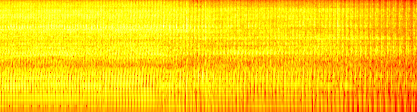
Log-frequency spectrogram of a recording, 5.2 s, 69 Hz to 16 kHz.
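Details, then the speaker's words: Qualcast 35S cylinder mower with Kawasaki engine after the roller drive and cylinder fix: engine note wavers and sags with a slight hunt, not revving as high as it should and not idling; a service is planned, cause not confirmed. "because it's got a little tiny hunk to it it's not revving as high as it's as high as it should"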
